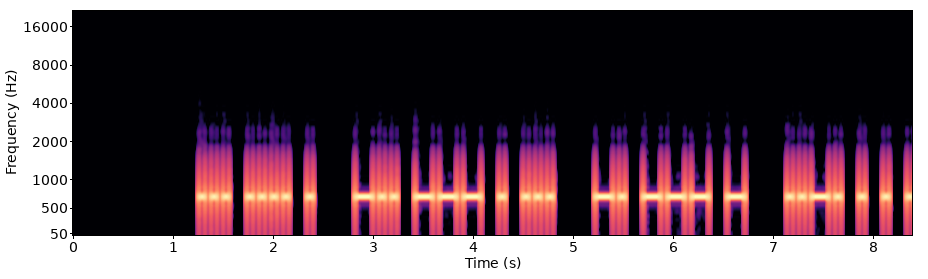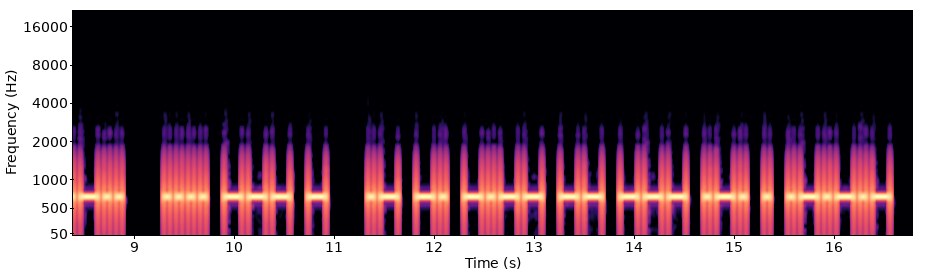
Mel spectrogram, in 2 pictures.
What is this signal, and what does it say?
Morse code, heard as a keyed tone, about 20 wpm, 700 Hz. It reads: SHE DOES NOT FEEL HOT ANYMORE.
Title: Additional Easy Phrases 20wpm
